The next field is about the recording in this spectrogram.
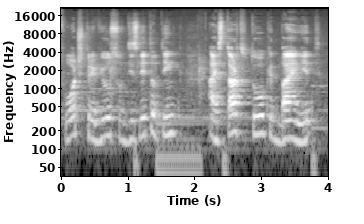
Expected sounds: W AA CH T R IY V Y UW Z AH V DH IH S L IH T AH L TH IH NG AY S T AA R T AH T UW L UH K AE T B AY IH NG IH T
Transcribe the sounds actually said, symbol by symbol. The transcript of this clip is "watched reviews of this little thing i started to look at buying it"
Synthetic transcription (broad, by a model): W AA CH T R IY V Y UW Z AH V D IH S L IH T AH L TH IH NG AY S T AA R T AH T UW W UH K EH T B AY IH NG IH T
